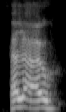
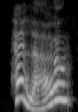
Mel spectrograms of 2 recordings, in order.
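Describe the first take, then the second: First: The word sounds angry. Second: The word sounds happy.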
